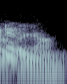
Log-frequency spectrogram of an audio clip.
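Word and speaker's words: Erdoğan: Well, Victor, let's go ahead and turn to Turkey, who um, for the past few weeks or so we see, and I'm gonna I'm gonna pronounce his name all wrong, but Erdogan. Um, That's right. – Sort Erdogan. of threatening the Kurds did I do it well? Okay, great. Yes.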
